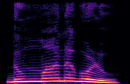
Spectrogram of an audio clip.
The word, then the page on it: ದುಮ್ಮಾನಗೊಳು: dummānagoḷu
